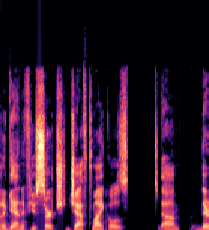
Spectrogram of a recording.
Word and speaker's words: Mikels: So my name is Jeff Mikels. The last name is spelled like the word Mike, M-I-K-E, with an L-S attached on the end.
